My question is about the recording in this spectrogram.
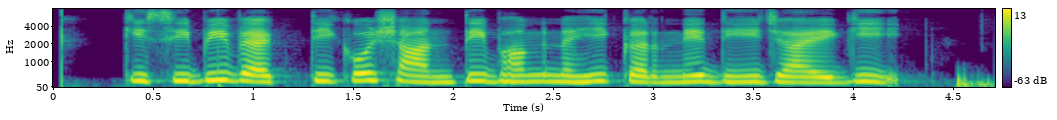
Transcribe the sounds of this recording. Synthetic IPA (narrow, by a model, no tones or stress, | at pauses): kɪsibʱiʋjɐk̚t̪ikoʃãːnt̪ibʱɐ̃ŋɡnɐɦĩkɐɾned̪iːd͡ʒaːeːɡiː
